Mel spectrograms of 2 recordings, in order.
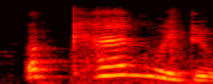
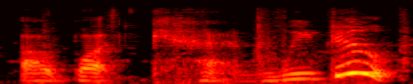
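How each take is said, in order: First: Much higher, exasperated "What can we do?"; mock exasperated plea. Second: Said in the usual way. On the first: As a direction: throw "What can we do?" up high like a frustrated crowd. Repeats the question, voicing people's frustration.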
